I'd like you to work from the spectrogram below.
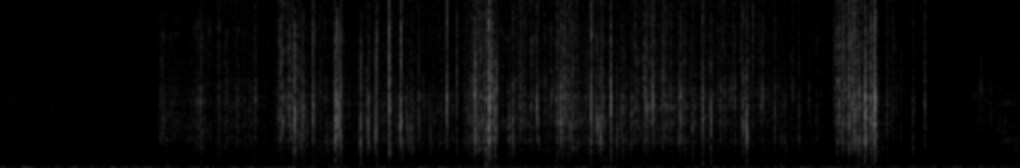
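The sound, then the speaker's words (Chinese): A plastic sanitary-pad packaging bag is torn open and crinkled, giving faint, continuous crackling and ripping with many dense little bursts and no talk. “现在把包装袋撕开。”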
